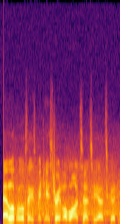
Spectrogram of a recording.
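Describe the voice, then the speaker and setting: A man's voice: on the low side, fairly even intonation, rapid-fire. A man working as a flight instructor, talking like a pilot in casual coaching and radio calls. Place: small aircraft cockpit. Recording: loud engine noise in small plane.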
